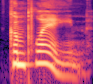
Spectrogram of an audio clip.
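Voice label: "complain", English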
